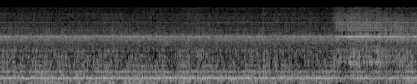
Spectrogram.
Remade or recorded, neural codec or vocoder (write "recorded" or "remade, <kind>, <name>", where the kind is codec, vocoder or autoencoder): remade, vocoder, BigVGAN v2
